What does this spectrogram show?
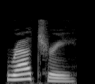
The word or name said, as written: ratri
